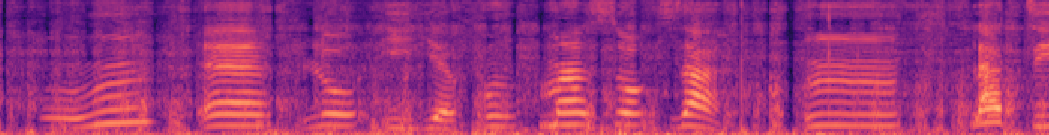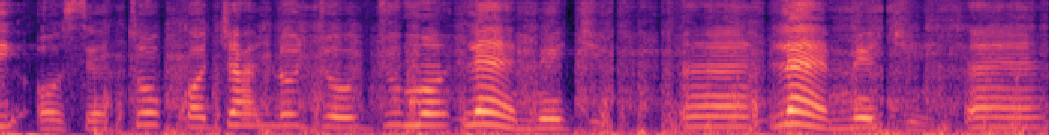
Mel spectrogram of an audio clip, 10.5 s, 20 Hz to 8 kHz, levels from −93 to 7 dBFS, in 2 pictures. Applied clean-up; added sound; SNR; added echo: none; Writing; 7 dB; none.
